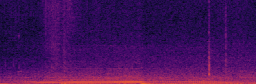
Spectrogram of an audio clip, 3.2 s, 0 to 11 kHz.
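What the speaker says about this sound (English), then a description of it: "the boost is still spooling into the supercharger" A 2020 Volvo V60 T8 Polestar Engineered hybrid with turbocharger and supercharger accelerates from inside the cabin, a steady droning engine whose pitch climbs then dips slightly, loud and continuous.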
